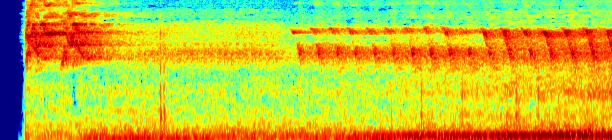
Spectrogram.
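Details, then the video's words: Yellow canary in the morning: a sharp, bright, high trill that gives way to steady, rapidly repeated whistled notes, over a constant low hum. "Burung Kenari Kuning di PAGI HARI"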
